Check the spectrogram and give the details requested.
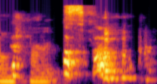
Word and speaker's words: Bomparts: The Bomparts. Exactly how it's spelled, the Bomparts. It is that simple.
